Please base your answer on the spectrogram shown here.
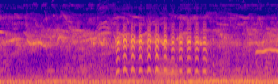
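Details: An orange-headed thrush at a songbird contest in Singaraja, Buleleng, Bali, gives a quick, rich phrase of about ten repeated harmonic notes lasting just over a second, against a steady crowd murmur and other faint birds.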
